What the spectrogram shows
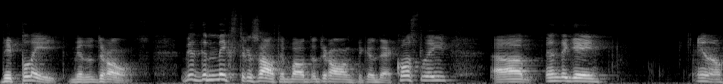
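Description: Speaking into a webcam, a man representing his company gives a casual rundown of its products. His voice is medium in pitch and darkish; he keeps stopping to reword and repeats words for emphasis.

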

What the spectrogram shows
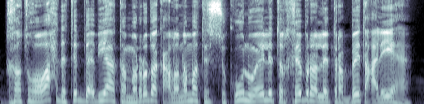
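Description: A man's voice: lowish voice, racing, faint music behind, close to an everyday voice. A man voicing a young woman who confronts her former lover, speaking with an Egyptian accent and pleading, then heated reproach. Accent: Egyptian Arabic.

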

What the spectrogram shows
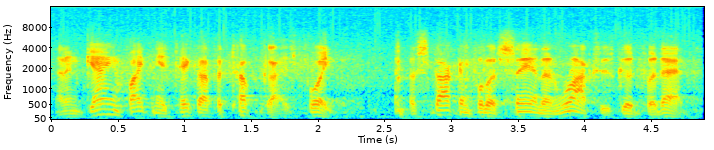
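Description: An actor playing a hard, cynical gangster with a New York accent in 1930s film style. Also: male voice, on the low side, big pitch swings, brisk. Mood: hard, instructive. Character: hard, cynical gangster coaching street kids. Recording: noisy, muffled 1930s film soundtrack.

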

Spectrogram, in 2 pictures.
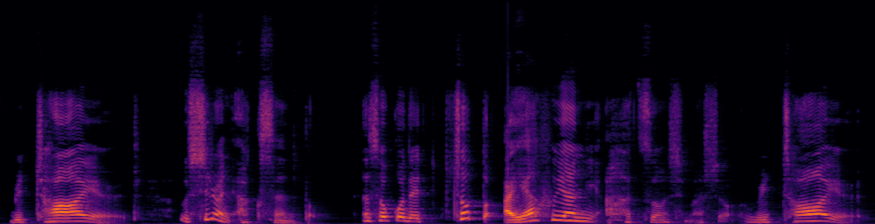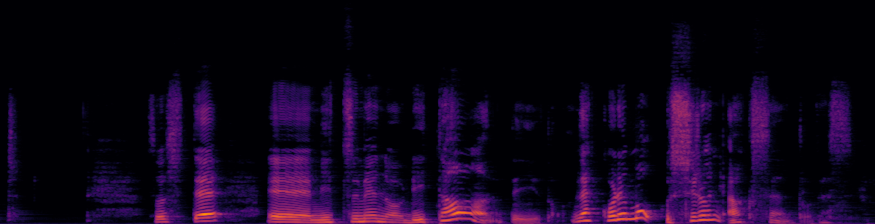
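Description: Animated Japanese woman teaching English. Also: medium pitch. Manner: explains slowly, models English phrases very slowly. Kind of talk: English lesson for seniors.

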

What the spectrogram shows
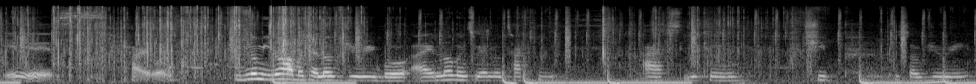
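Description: A woman's voice: mid-range voice, vocal fry. Chatty woman vlogger. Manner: chatty, blunt, swears casually. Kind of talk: casual unboxing vlog. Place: at home.

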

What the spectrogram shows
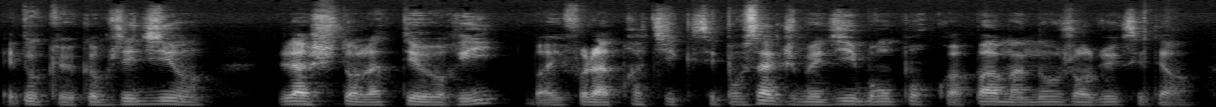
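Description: A man's voice: sits low, steady tone, fast talker. A young man, talking casually and at length to his viewers in a loose, slangy monologue that often trails off. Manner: slangy, rambling, addresses the listener as "tu". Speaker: vlogger.

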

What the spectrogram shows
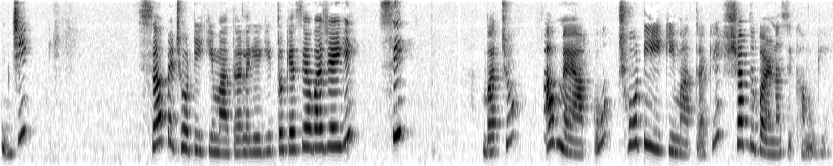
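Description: A woman's voice: high voice, lively intonation. A young woman teaching children to read, drilling syllables and words with questions she answers herself. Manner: slow, sing-song drilling with repeated questions and answers.

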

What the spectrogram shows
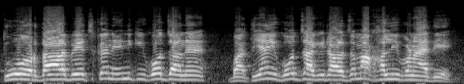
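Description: A young man acts out a brash Haryanvi bus conductor in a comedy sketch. His voice is very high for a man and bright, with a forceful edge. He talks in a scolding, sarcastic way, full of mockery. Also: moderate pace. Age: young adult. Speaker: comic actor. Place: inside a parked bus.

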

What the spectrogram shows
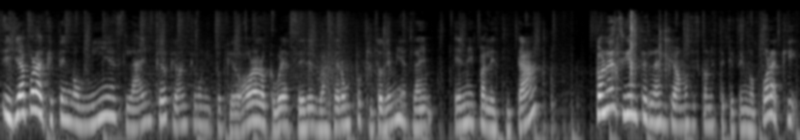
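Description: A woman giving a casual step-by-step craft voice-over, repeating words for emphasis. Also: fairly low pitch. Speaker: host of a slime craft channel. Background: background music.

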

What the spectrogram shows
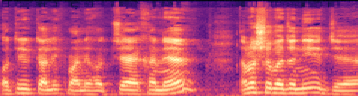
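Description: A man's voice: fairly high pitch, fairly even intonation, fast talker, warm tone. A man teaching Quran reading rules in a patient tutorial, repeating points and demonstrating recitation. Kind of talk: explanatory tutorial lesson.

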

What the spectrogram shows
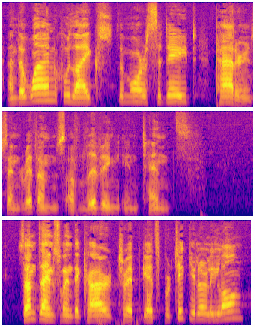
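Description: A man's voice: a little high, no echo. Man from Guatemala preaching with dry sound. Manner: warm anecdotal storytelling with gentle self-deprecating humor. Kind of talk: sermon with personal storytelling.

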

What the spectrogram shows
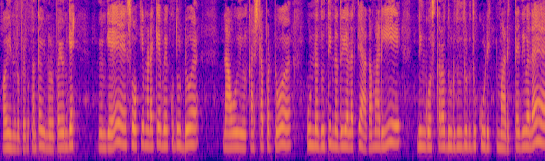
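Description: A woman doing a fierce village mother in a comedy skit, high-pitched and rattling off scoldings at speed. Her voice is dark in tone and full of sharp rebukes. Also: natural voice. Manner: scolding, shouting insults, rapid-fire.

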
